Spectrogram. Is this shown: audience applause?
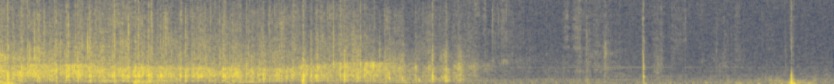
yes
